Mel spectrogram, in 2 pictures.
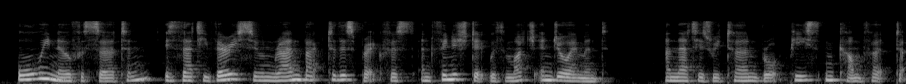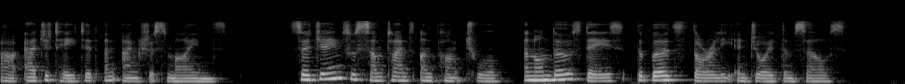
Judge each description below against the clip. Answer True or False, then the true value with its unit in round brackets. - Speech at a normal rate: True (160 wpm)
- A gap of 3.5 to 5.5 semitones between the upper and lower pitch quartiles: True (4.9 semitones)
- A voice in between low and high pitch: True (170 Hz)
